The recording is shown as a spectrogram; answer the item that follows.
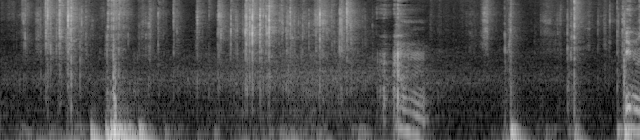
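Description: Scissors snipping open foil Pokémon booster-pack wrappers, with crinkling of the wrappers and sharp clicks from handling the packs; the crinkling is densest about three to four seconds in.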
